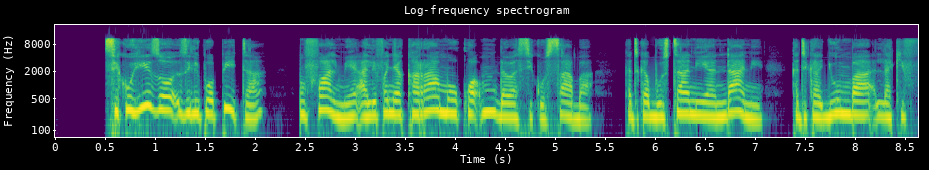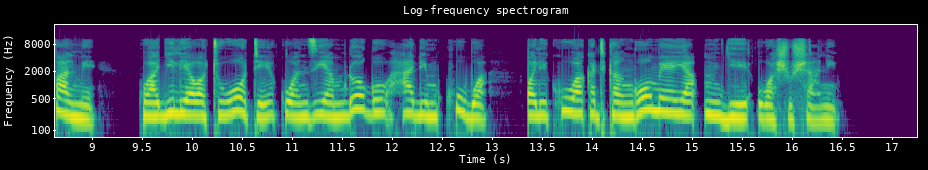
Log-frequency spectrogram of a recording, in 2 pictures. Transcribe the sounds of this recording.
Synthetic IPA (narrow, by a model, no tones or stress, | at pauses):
sikuɦizɔzilipɔpita | m̩falmɛʔalifaɲakaɾamɔkwam̩ɗawasikusaɓa | kati̥kaɓustanijandani | katikaʄumbalakifalmɛ | kwaːʄilijawatuwɔtɛkuanziam̩ɗɔɠɔhaɗim̩kʰuɓwa | walikʰuwakati̥kaŋɡɔmɛjam̩ʄiwaʃuʃani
